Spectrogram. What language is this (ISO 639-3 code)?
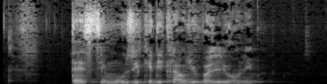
ita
